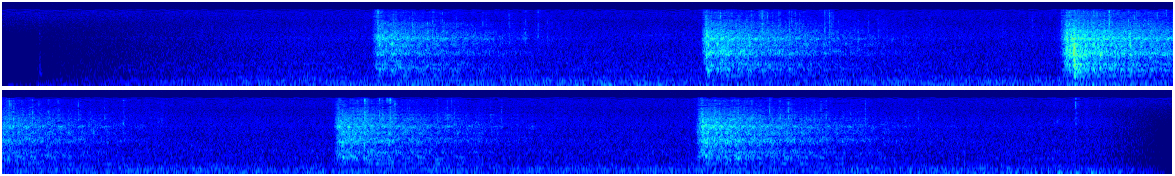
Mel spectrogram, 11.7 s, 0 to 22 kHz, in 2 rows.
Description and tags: Pedal whi'l
Manually whirling the a bike's pedals themselves
aip09, bicycle, pedal, whirl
